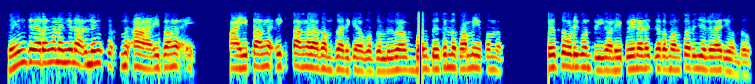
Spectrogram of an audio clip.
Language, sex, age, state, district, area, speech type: Malayalam, male, 30-45, Kerala, Pathanamthitta, rural, conversation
